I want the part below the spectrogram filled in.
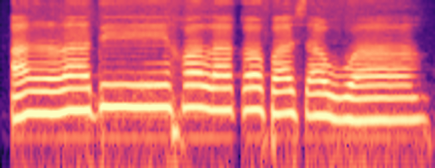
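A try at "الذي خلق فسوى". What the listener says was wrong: Kepanjangan kedi. Alladzi khalaqa fasawwa. Karena tasydidnya wawu.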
